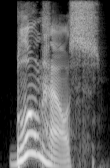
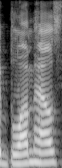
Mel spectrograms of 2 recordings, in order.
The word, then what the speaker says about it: Blumhouse: it's bloom house actually or our Blum house I'm pretty sure it's Blum house cuz it's Jason Blum and it's named after him and yet for some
